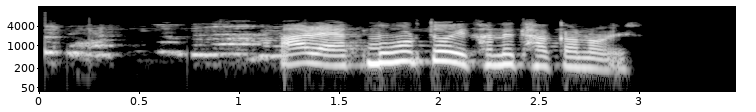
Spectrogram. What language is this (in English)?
Bangla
